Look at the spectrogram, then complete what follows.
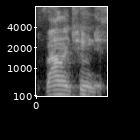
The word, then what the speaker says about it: Valanciunas: Valanciunas, thank you.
